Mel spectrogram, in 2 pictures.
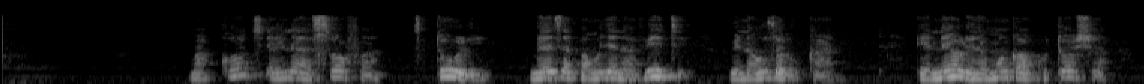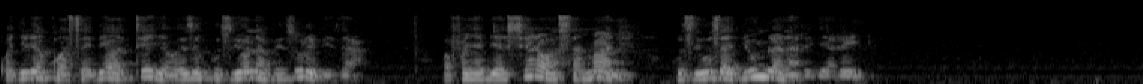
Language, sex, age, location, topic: Swahili, female, 36-49, Dar es Salaam, finance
